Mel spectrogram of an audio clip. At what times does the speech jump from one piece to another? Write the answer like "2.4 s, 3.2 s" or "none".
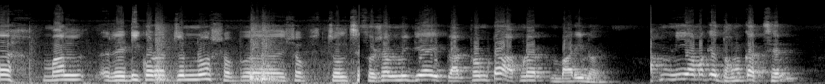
3.5 s, 6.6 s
